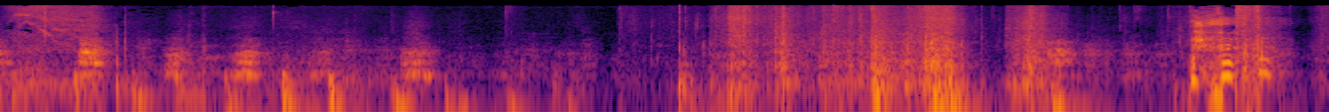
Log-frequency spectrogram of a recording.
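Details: Key, a Siberian husky, pants as he goes after balloons that had scared him. Quick breathy bursts repeat in short runs with a few brief whimpering tones, while a person talks intermittently nearby.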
